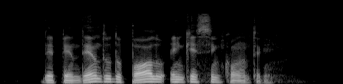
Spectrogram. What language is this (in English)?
Portuguese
